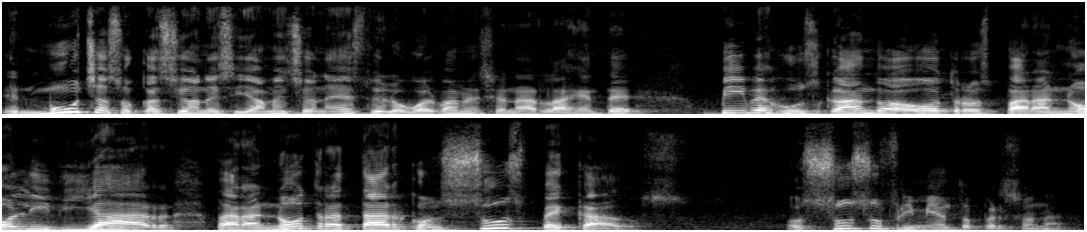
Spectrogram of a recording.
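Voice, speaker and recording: A man's voice: high voice, normal speed. A man preaching a sermon as pastor, telling stories and acting out little scenes as he goes. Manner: lively storytelling with acted-out asides.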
